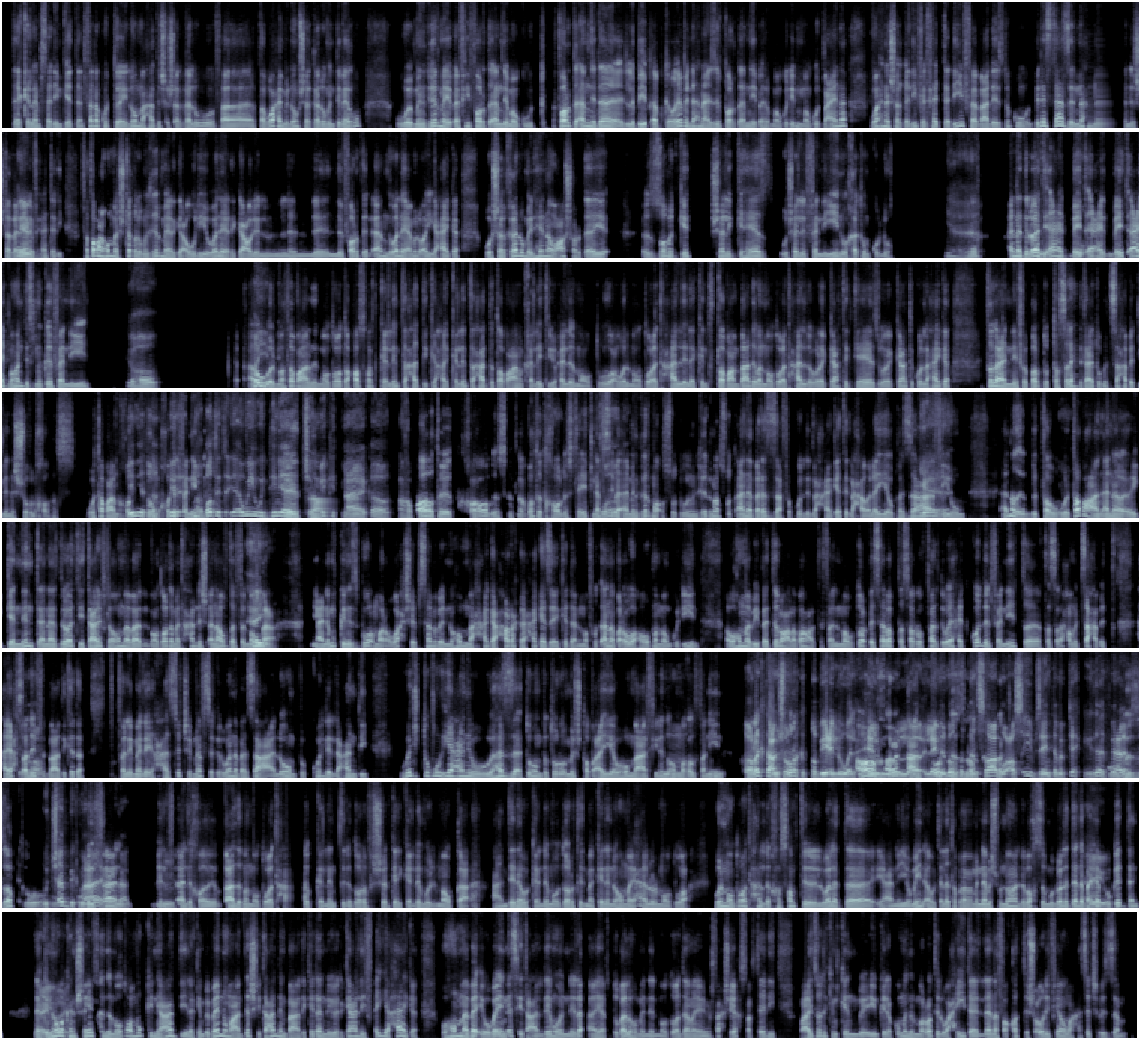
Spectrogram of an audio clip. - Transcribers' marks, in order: tapping; unintelligible speech; unintelligible speech; throat clearing; other noise
- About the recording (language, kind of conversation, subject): Arabic, podcast, إزاي تقدر تمارس الحزم كل يوم بخطوات بسيطة؟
